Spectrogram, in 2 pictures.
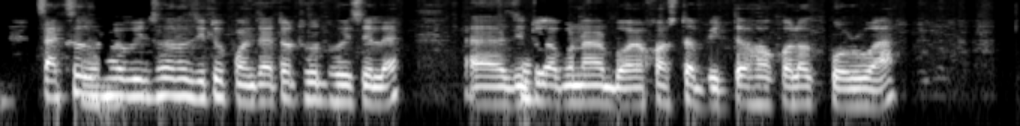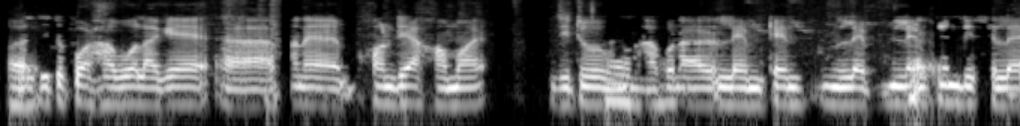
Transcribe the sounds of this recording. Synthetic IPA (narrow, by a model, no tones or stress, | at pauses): saksɔzɔɦɔɹbinsɔnzitʊpɔnsajtɔtudɦojsilɛ | zitʊapʊnaɹbɔjɔxɔstɔbʱidːɔxɔkɔlɔk̚poɹua | zitupɔɹabɔlaɡɛmanɛxʰɔndijaxɔmɔj | zitʊapʊnaɹlɛmtɛnlɛlɛmtɛndisilɛ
